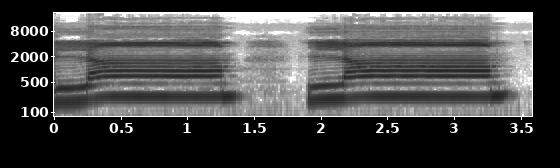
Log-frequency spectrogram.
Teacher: زبان کا سرا جب اوپر منہ کے ساتھ ٹچ ہوتا ہے تو لام ادا ہوتا ہے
